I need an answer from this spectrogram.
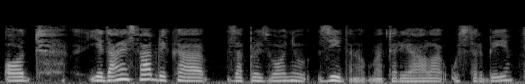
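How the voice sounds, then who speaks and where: A woman speaks as an industry adviser in a radio interview, her voice gravelly with a touch of fry. She explains steadily, stopping on drawn-out fillers between points. The sound is dry, close and dull, like an old radio broadcast. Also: deep voice, fairly even intonation, no room sound. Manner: measured, explanatory, pauses on drawn-out "e".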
